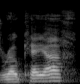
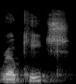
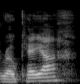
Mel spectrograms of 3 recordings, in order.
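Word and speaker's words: Rokeach: Just by the way a kosher brand is roak or maybe some people pronounce it roich like reach for roach but it's roak is the brand it's from this word um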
